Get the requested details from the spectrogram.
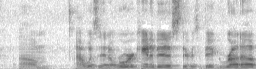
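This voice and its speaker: A man speaks at a medium pitch with audible echo from the room. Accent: American. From Appalachia, US. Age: 20s. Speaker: finance YouTuber. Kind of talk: casual vlog monologue. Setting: at home. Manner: halting, many fillers.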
